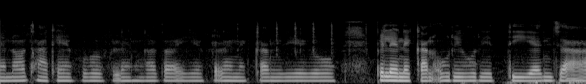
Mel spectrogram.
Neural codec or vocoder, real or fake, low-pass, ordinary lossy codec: none; real; none; none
